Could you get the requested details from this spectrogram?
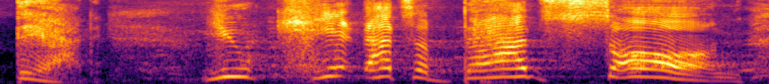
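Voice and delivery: high, slow mock protest from the girls; imitating daughters. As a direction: play the daughters scolding Dad, drawn out. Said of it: "This is about how it goes".

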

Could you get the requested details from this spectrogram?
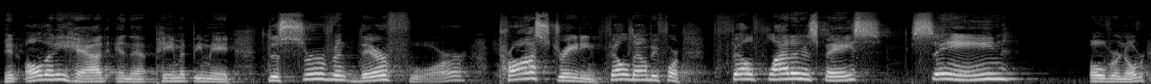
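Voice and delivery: lifted pulpit reading voice; scripture reading. Acted. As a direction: proclaim the parable to the church. Reading scripture aloud to congregation.

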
